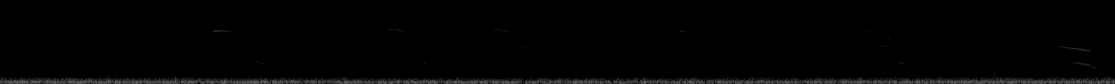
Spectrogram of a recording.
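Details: Newly born abandoned kitten crying nonstop for its mother and milk, about eight high, piercing mews, each falling in pitch, repeated roughly every second over low constant background rumble.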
